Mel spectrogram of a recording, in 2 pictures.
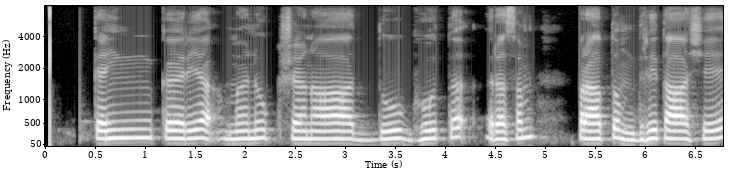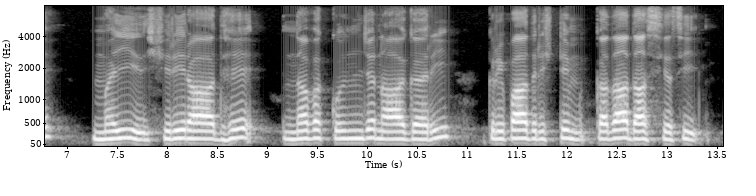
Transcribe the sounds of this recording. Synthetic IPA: kɐjŋkɐɾjɐmɐnukʂɐnaːd̪ubʱuːt̪ɐɾɐsɐm | pɾaːt̪umd̪ʱɾit̪aːʃeː | mɐjiʃɾiɾaːd̪ʱeː | nɐʋɐkuɲd͡ʒɐnaːɡɐɾi | kɾipaːd̪ɾɪʂʈimkɐd̪aːd̪aːsjɐsi

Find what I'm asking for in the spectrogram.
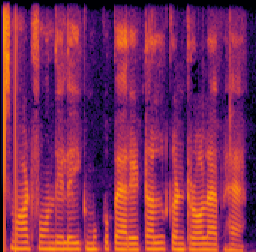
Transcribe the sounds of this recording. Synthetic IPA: smaːɾʈpʰoːnd̪eːləiːɪkmʊkʰpɛːɾeːʈəlkəɳʈɾoːlɛːpɦɛː

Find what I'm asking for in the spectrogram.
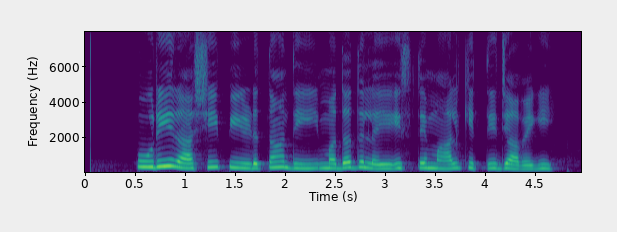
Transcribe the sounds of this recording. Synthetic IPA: puːɾiːɾaːʃiːpiːɽt̪ãːd̪iːməd̪əd̪ləiɪst̪eːmaːlkit̪iːd͡ʒaːʋeːɡiː

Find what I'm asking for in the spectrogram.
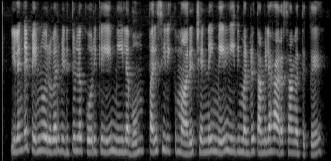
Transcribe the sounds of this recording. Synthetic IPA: ɪlɐŋɡɐɪpɛɳɔɾɯʋɐɾʋɪɽɯt̪ːɯɭːɐkoːɾɪkːɐjɐɪmiːlɐʋɯmpɐɾɪsɪlɪkːɯmaːɾɯt͡ʃɛnːɐɪmeːlniːðimɐndrɯt̪ɐmɪɭɐɣɐːɾɐsaːŋɡɐt̪ːɯkːɯ

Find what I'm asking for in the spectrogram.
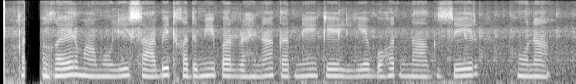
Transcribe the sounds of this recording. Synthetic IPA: ɣɛːɾmaːmuːlisaːbɪt̪xɐd̪mipɐɾːɛɦnakɐɾnekeliebɐɦʊt̪naːɡzeːɾ | hoːnaː

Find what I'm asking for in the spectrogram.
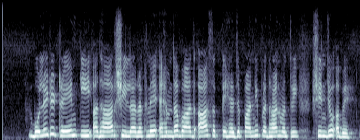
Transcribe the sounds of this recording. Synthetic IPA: boleʈʈɾeːnkiʔaːd̪ʱaːɾʃiːləɾɐkʰneʔɛɦɛ̃md̪aːbaːd̪aːsɐk̚t̪eɦɛ̃d͡ʒɐpaːnːipɾɐd̪ʱaːnmə̃nt̪ɾi | ʃɪ̃ɲd͡ʒoːʔɐbeː

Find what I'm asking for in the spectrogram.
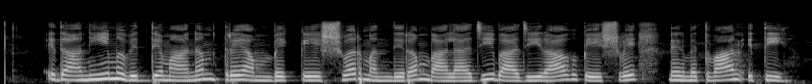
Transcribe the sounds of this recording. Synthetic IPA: id̪aːniːmʋid̪jɐmaːnɐmt̪ɾeɐmbekːeːʃʋɐɾmɐnd̪iɾɐmbaːlaːd͡ʒiːbaːd͡ʒiːɾaːʋpeːʃʋeːnɪɾmit̪ʋaːnit̪i

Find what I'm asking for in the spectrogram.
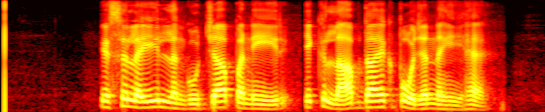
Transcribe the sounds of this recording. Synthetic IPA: ɪsləiːləŋɡuːt͡ʃaːpəniːɾ | ɪklaːbd̪aːɪkpoːd͡ʒənːəɦĩːɦɛ̰ː

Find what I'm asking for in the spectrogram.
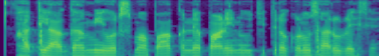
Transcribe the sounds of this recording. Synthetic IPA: at̪ʰiaɡamiʋəɾʃmãpakənepaɽ̃inũt͡ʃɪt̪ɾəɡʱəɽ̃ũsaɾũɾɛɦʃe

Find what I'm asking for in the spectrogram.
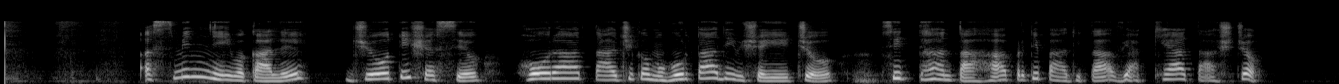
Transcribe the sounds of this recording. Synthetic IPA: ɐsminːeːʋɐkaːleː | d͡ʒoːt̪iʃɐsjɐ | hoːɾaːt̪aːd͡ʒikɐmuɦuɾt̪aːd̪iʋiʃɐjeːt͡ʃə | sid̪ʱːaːnt̪aːɦɐpɾɐt̪ipaːd̪ʱit̪aːʋjaːkʰjaːt̪aːʃt͡ʃɐ

